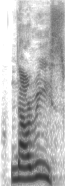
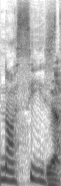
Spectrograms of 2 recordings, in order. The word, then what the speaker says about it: Naris: wrong William n and William naris oh my gosh for a team that I love a lot narice right I said naris didn't I yeah yeah he's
